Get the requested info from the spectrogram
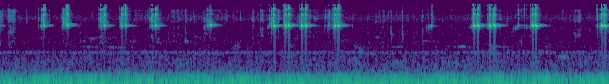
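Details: Cricket chirping in clustered high trills, several quick pulses grouped together with short pauses between, over a continuous low background hum.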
